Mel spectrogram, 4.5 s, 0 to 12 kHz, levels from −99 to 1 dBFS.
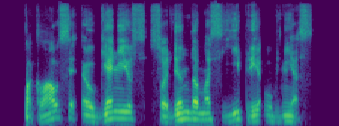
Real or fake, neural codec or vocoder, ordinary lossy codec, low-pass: real; none; Opus, 32 kbps; 10.8 kHz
